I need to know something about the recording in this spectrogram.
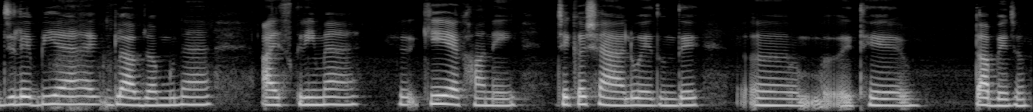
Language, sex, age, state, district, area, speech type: Dogri, female, 30-45, Jammu and Kashmir, Reasi, rural, spontaneous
